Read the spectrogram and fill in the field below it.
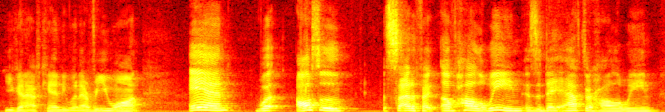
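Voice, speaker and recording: A man co-hosting a casual podcast, arguing his point in a playful, animated way. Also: on the high side, moderate pace. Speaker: podcast host. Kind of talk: casual chat among friends.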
